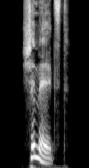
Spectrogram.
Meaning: second-person singular present of schimmeln
- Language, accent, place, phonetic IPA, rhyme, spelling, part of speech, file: German, Germany, Berlin, [ˈʃɪml̩st], -ɪml̩st, schimmelst, verb, De-schimmelst.ogg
